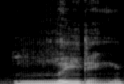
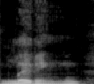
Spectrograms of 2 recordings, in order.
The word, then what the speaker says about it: leading: see it looks like leading but it's pronounced letting after the strips of lead it used to be between the old rows of tight now speaking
